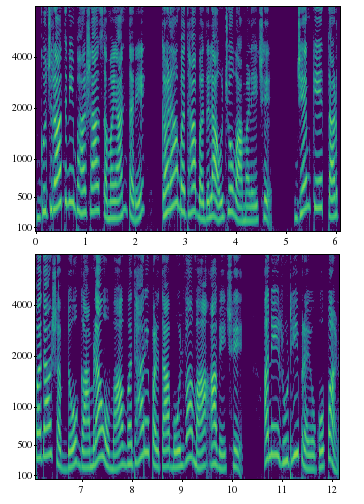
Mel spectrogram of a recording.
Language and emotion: Gujarati, neutral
